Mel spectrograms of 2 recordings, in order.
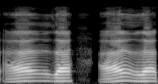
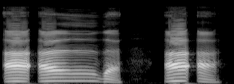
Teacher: Kemudian pada lafal aanza di sini harus jelas suara hamzahnya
